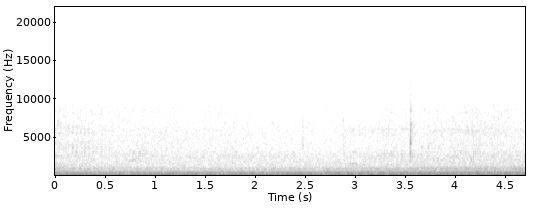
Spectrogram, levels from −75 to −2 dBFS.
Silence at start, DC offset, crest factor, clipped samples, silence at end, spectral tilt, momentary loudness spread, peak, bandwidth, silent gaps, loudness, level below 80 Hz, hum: 0 s; under 0.1%; 14 dB; under 0.1%; 0 s; -6 dB/octave; 1 LU; -32 dBFS; over 20 kHz; none; -46 LUFS; -50 dBFS; none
